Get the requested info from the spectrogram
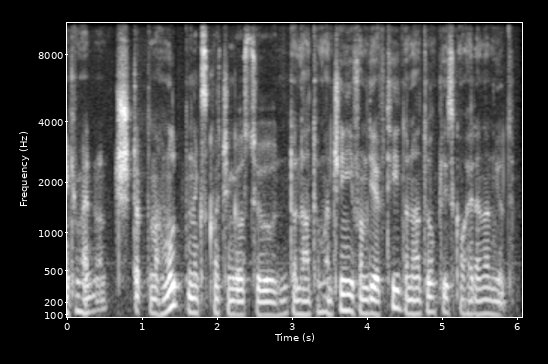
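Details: Adult man speaking; normal voice.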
